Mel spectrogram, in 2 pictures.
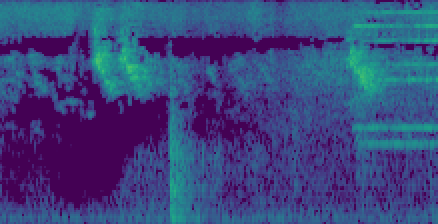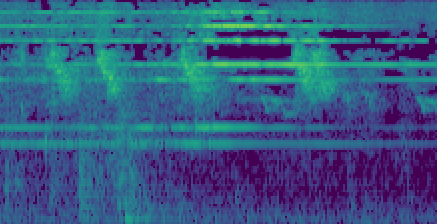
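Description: Small birds chirping repeatedly with short high notes, with two dull thumps about a second in and about four seconds in. From about three seconds in until near the end, a steady ringing tone of several pitches held together sounds over the chirps.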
